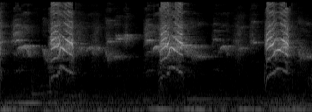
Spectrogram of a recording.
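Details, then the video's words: Moulting olive-backed sunbird, feathers falling out, still singing: three shrill high bursts about a second apart, each a dense buzzy chip over a lower curling note, faint hum in the background. "konin lagi mabung bulu rontok semua tetap gacor"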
